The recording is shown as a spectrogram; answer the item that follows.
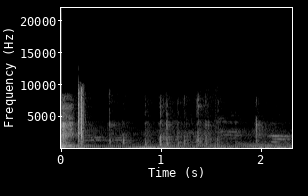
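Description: Keystrokes on a computer keyboard: an irregular run of light clicks as a date is typed into a form field.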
